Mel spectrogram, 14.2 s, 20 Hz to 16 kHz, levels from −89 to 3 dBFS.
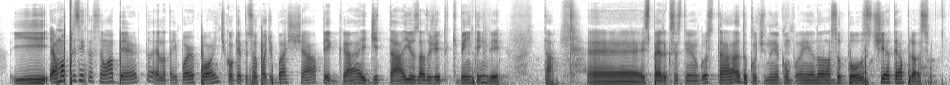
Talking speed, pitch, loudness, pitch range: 160 wpm, 130 Hz, -19 LUFS, 120-140 Hz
